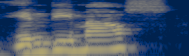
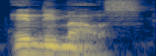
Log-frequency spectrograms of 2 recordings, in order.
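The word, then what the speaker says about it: Indeimaus: He goes by the name Indie Mouse, but it's spelled differently. It's I-N-D-E-I-M-A-U-S. – Interesting. – Indie Mouse.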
